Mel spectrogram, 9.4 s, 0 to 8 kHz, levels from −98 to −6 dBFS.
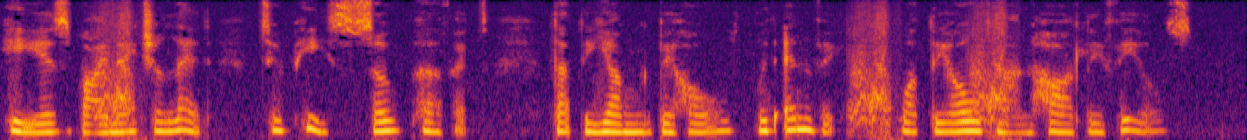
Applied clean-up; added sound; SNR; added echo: none; Zipper (clothing); 8 dB; none.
